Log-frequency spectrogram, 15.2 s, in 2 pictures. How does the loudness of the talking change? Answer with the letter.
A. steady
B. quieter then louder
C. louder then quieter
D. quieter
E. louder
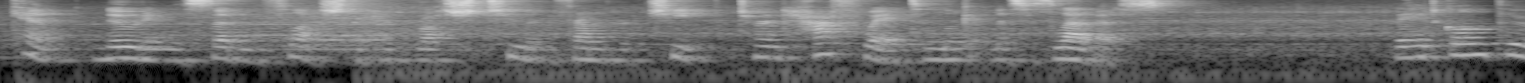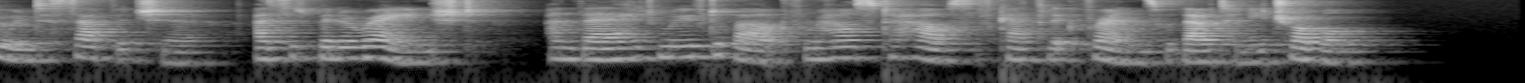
A.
